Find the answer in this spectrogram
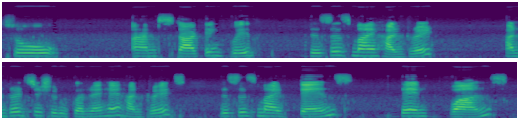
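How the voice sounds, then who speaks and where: A woman's voice: medium pitch, extremely slow. A woman with an Indian accent teaching a maths class online, repeating each point and asking students questions to check they follow. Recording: dull lo-fi audio with faint hiss.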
